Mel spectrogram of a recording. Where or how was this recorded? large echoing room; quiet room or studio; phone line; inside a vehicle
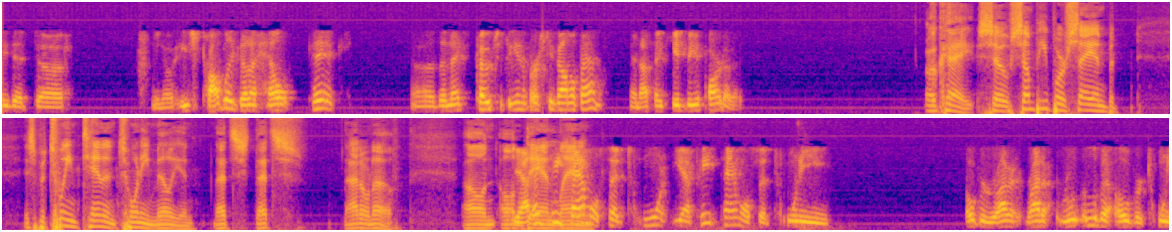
phone line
